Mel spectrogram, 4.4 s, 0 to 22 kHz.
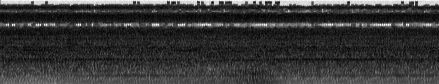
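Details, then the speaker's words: Predator 6500 W portable generator, unloaded, fuel supply shut off after cooling down: steady drone, then brief surges and stumbles as it starves of fuel before shutdown. "It should stop sputtering soon. You will hear it when it starts losing fuel supply. There it goes, starting now."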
